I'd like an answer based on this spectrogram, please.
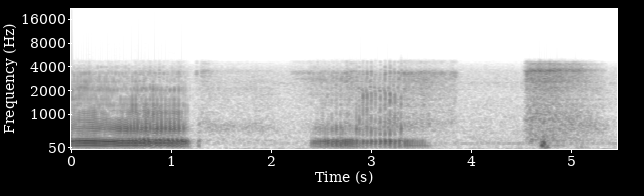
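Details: Sleeping dog snoring indoors: three rough, rasping breaths, the first loud and harmonic-rich, then quieter drawn-out snores about every two seconds.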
